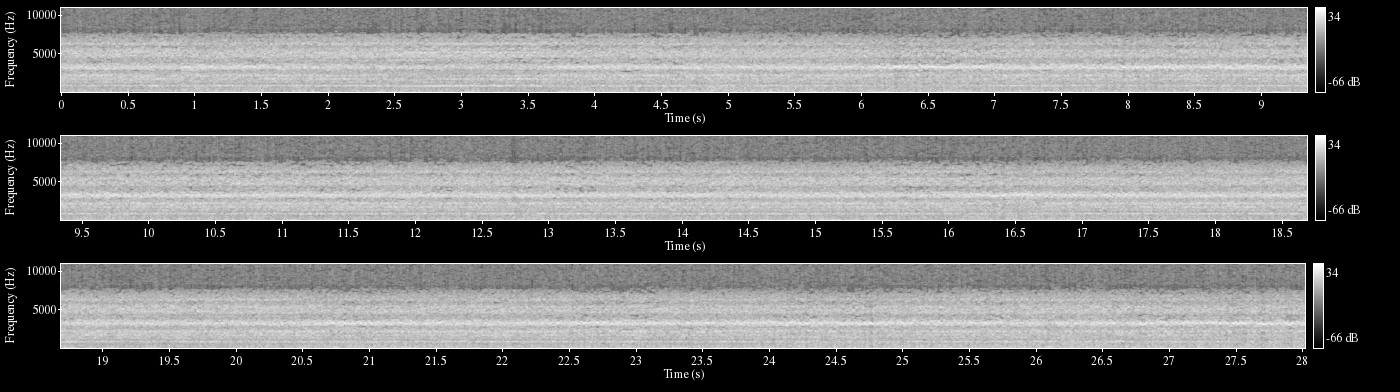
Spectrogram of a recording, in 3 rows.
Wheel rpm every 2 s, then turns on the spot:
230, 230, 230, 220, 230, 230, 230, 230, 230, 230, 230, 230, 220, 210.
none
